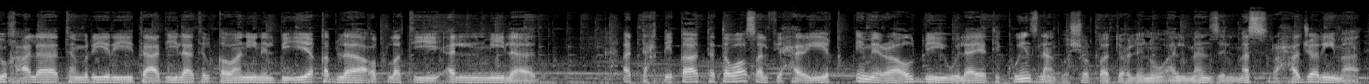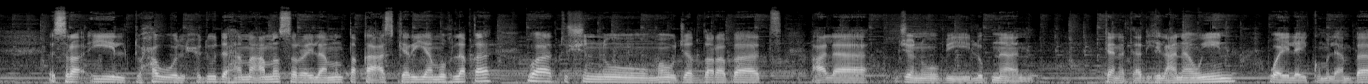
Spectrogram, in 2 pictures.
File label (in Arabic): نشرة أخبار الصباح; arabic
